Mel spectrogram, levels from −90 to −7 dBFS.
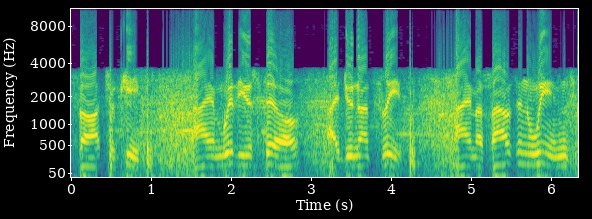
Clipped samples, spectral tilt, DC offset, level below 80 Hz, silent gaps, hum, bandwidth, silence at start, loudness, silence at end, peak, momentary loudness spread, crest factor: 8%; -3 dB/octave; under 0.1%; -38 dBFS; none; none; 11 kHz; 0 s; -6 LUFS; 0 s; 0 dBFS; 5 LU; 8 dB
